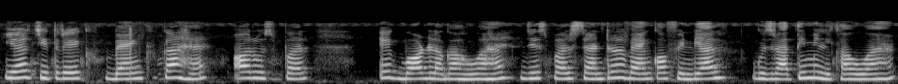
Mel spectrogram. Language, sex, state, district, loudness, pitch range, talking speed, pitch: Hindi, female, Gujarat, Valsad, -16 LUFS, 255-290 Hz, 165 wpm, 270 Hz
